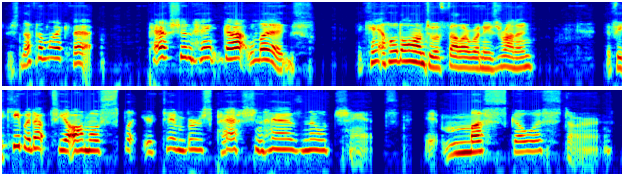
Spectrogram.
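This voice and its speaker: A woman voicing a rough but kindly male sailor in his early thirties, full of bluff, hearty seafaring talk in a storybook reading. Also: sits high, big pitch swings, unhurried, no echo, pitched above the performer's own voice. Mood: advising.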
